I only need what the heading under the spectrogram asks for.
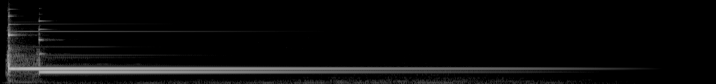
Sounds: home sounds, Alarm, Door, Doorbell

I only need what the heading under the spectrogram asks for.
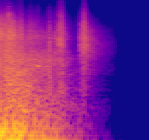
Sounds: Gunshot, Explosion

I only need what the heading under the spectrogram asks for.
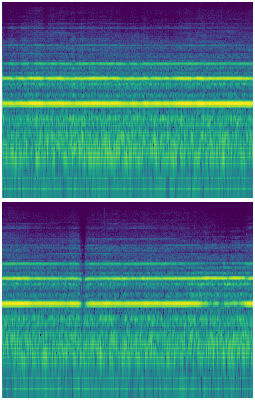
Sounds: Musical instrument, Music, Bowed string instrument

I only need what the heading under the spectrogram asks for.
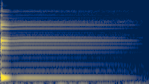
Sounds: Keyboard (musical), Musical instrument, Music

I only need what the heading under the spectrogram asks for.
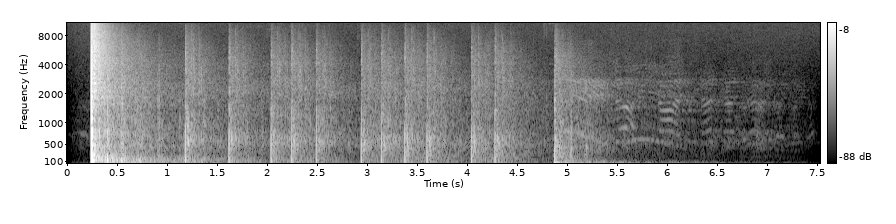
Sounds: Explosion, Fireworks

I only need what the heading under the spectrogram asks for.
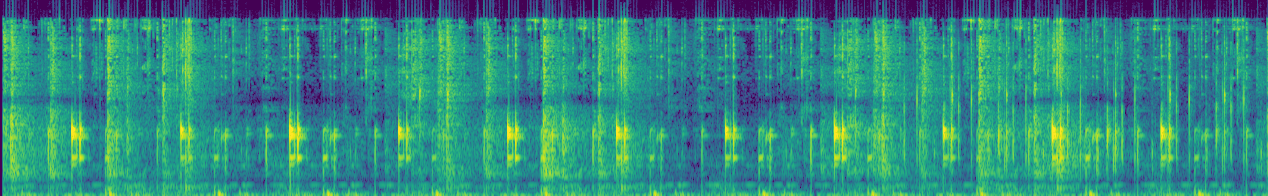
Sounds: Tick

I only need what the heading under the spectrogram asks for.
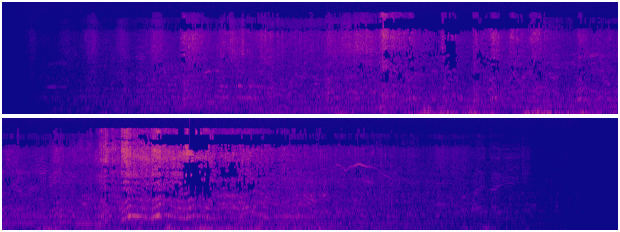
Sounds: vroom, Car, Vehicle, Engine, Motor vehicle (road), auto racing

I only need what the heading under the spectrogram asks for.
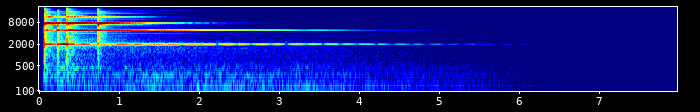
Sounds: Bell, Door, home sounds

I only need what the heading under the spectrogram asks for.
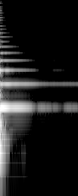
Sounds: Acoustic guitar, Music, Plucked string instrument, Musical instrument, Guitar

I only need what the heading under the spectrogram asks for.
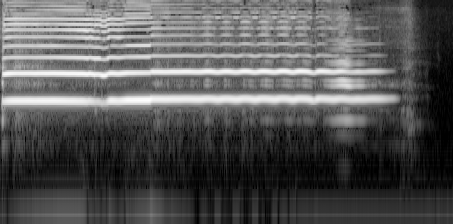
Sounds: woodwind instrument, Music, Musical instrument

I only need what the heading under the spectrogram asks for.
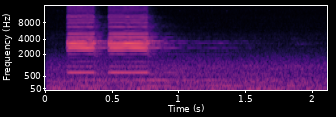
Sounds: Traffic noise, Vehicle horn, Car, Vehicle, Motor vehicle (road), Alarm

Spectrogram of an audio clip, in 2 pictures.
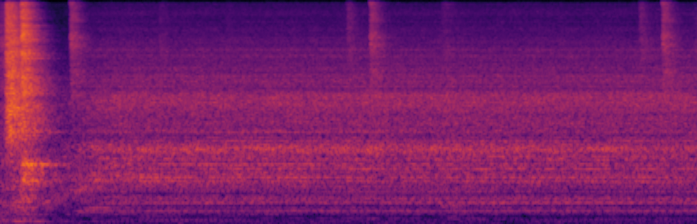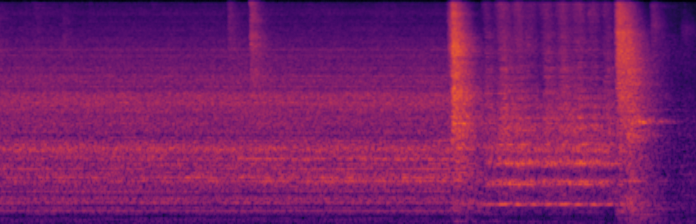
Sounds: Mechanisms

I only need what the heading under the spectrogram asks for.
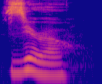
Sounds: Human voice, Speech, woman speaking

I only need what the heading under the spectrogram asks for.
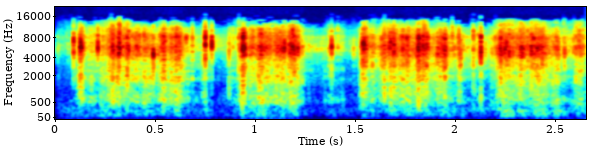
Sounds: footsteps

